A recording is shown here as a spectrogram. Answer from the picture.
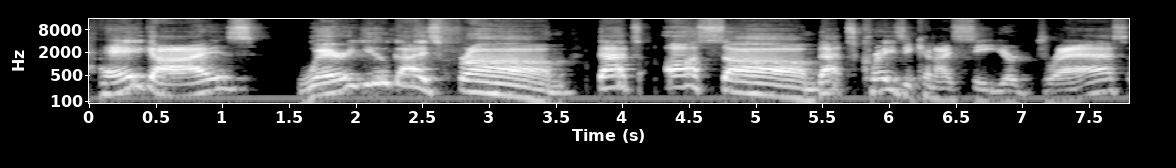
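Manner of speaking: mock a guy overeager with a girl; imitating a client chatting up girls on video; nervous gushing guy.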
